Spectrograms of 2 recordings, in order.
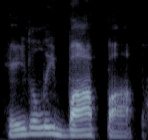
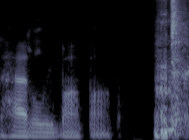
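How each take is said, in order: First: The first word has three syllables. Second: The first word has two syllables. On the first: The speaker calls it right. "Hadily bop bop, not Hadley bop bop" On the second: The speaker calls it wrong. "not Hadley bop bop"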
